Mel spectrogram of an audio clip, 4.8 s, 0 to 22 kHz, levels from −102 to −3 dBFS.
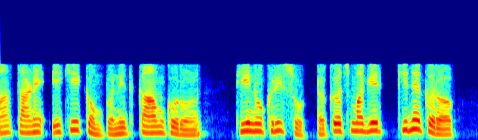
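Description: VoIP packet loss concealed by the speech codec occurs from 1.93 to 2.03 s, just before "ती नोकरी". About 40 ms of audio, which fits two lost 20 ms frames, was rebuilt by extrapolating the previous pitch and spectral shape at falling gain. It sounds like a brief buzzy or noisy smear, and the speech stays weak or distorted as it resumes.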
